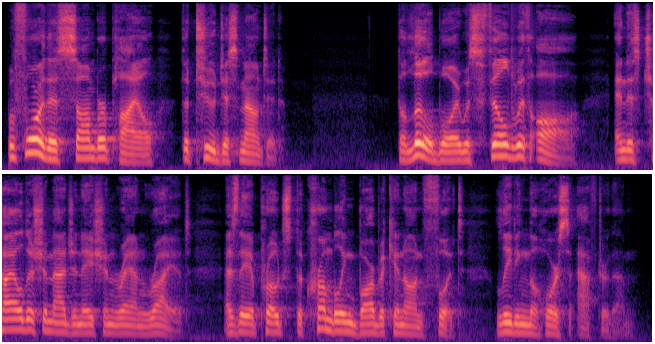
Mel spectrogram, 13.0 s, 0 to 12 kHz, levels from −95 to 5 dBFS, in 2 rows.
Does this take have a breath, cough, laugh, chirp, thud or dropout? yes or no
no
